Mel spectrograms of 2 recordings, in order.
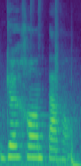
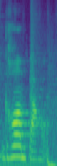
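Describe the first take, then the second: First: The G and R are said apart. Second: The G and R are run together. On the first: "start by pronouncing the G and the R more far apart" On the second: "incrementally make them come closer and closer together"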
